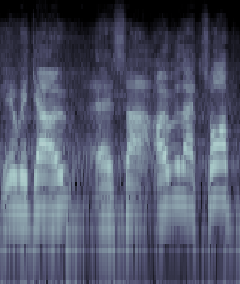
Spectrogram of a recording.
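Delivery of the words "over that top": excited play-by-play. Real, not acted. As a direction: ride the attack with your voice. Play-by-play of attacking run.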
